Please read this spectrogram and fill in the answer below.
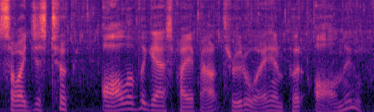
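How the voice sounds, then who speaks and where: A man speaks fairly quickly with noticeable background noise present. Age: 60s. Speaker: lay preacher giving devotionals. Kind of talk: devotional talk. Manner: halting, with repeated words and fillers.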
